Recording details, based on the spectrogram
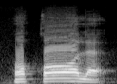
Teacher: وقال، قاف اور الف دونوں پر پڑھ جائیں گے۔ قاف مستعلیہ ہے اس لیے پر پڑھا جائے گا، اس کے ساتھ میں الف پہ آیا ہے اس لیے وہ بھی پر پڑھا جائے گا۔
